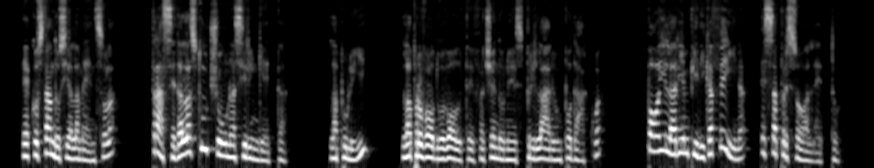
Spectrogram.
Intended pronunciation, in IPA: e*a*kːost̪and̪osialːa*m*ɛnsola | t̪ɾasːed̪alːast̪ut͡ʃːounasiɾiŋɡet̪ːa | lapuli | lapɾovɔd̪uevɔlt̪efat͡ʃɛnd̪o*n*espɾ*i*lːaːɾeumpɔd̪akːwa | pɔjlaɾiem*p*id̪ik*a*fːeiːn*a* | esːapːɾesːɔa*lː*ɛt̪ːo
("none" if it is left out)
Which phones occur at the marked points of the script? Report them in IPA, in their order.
a, m, n, i, p, a, a, lː

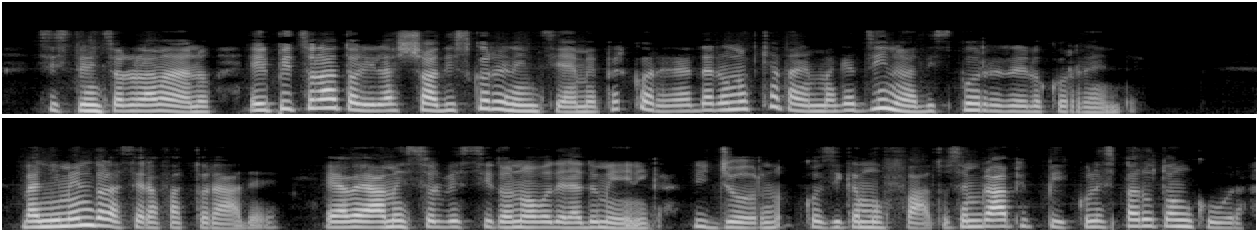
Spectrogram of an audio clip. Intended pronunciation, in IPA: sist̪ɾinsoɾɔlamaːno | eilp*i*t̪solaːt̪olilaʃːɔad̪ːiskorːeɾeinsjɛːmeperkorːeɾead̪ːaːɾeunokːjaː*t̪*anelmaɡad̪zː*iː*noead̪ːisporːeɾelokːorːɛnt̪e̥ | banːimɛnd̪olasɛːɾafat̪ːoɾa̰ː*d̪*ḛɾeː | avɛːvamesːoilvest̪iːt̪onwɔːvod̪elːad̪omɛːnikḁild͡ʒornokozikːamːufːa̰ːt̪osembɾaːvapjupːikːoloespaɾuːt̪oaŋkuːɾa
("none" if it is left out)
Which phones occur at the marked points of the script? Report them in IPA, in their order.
i, t̪, iː, d̪

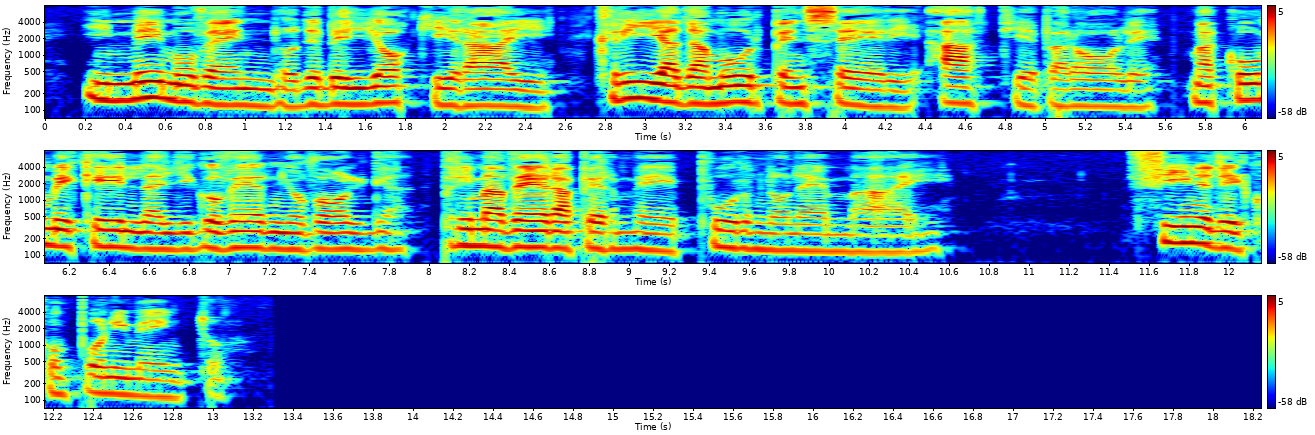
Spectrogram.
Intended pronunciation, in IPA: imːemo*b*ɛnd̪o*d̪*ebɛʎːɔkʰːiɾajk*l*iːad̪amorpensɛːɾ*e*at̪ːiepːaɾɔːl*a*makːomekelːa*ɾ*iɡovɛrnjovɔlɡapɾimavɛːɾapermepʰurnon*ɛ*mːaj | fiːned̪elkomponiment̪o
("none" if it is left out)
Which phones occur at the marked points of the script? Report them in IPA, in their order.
v, d̪, ɾ, i, e, ʎ, ɛ

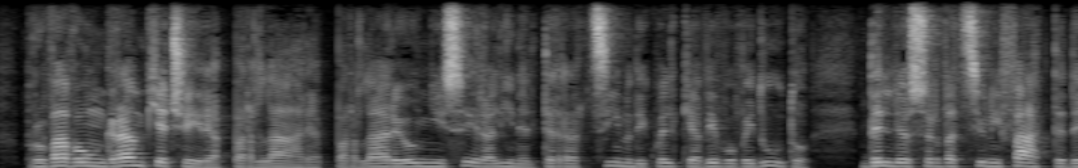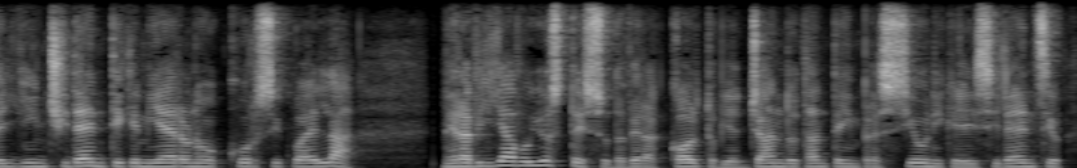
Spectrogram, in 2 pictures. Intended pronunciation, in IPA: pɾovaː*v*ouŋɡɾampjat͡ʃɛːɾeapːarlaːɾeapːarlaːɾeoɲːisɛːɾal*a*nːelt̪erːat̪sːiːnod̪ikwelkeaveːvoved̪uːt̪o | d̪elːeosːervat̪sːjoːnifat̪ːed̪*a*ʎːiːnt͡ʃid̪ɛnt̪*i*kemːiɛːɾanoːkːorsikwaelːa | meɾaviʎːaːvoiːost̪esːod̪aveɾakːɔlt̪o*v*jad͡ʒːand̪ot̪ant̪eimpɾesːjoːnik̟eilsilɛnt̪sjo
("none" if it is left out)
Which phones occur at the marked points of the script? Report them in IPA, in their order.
v, i, e, i, v

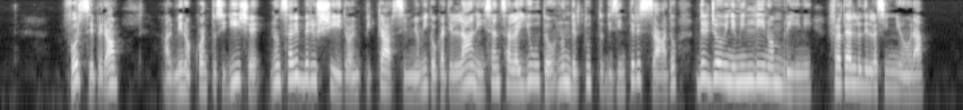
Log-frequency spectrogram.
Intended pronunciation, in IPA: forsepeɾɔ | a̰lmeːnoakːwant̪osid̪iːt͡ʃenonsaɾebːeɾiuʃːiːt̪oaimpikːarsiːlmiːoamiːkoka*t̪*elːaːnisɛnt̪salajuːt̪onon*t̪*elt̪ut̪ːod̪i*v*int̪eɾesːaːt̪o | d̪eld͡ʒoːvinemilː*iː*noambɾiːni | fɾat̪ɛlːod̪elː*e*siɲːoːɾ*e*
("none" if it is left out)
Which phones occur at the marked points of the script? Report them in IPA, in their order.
t̪, d̪, z, iː, a, a

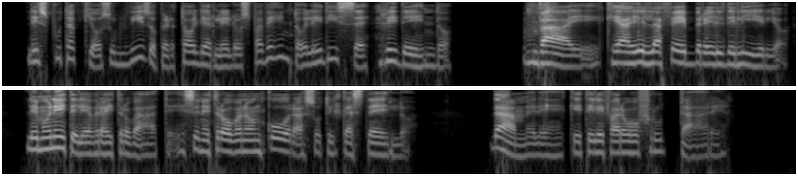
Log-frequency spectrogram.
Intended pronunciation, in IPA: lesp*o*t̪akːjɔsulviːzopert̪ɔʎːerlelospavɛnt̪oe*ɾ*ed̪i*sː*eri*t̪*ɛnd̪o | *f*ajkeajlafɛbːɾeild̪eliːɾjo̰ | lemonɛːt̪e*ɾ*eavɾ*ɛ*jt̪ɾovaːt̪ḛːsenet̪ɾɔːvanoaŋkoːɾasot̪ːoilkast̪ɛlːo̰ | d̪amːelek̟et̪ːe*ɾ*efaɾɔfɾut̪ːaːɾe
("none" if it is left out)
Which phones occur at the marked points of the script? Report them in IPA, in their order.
u, l, sː, d̪, v, l, a, l

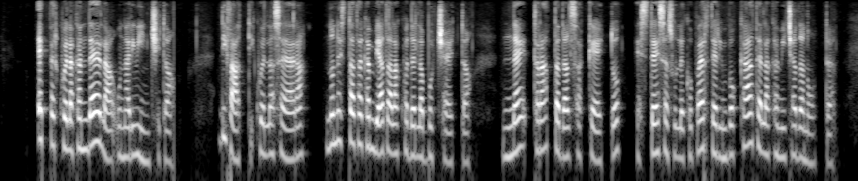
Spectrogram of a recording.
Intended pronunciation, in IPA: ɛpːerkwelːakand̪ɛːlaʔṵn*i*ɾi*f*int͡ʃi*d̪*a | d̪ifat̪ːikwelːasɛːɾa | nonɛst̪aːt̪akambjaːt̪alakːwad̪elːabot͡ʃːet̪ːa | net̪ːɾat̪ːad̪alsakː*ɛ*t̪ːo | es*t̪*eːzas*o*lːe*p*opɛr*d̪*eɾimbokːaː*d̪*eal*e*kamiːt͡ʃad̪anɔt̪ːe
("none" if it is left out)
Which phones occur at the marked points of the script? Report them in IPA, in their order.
a, v, t̪, e, t̪, u, k, t̪, t̪, a

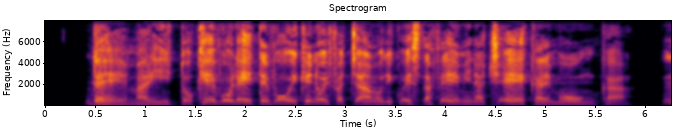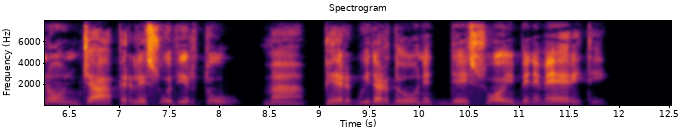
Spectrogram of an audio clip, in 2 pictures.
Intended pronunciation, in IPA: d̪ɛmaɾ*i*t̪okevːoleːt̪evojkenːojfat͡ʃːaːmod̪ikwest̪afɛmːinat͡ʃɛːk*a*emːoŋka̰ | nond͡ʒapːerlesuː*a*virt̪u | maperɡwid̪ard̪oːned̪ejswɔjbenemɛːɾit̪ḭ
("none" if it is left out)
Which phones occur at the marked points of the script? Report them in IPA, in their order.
iː, a, e

